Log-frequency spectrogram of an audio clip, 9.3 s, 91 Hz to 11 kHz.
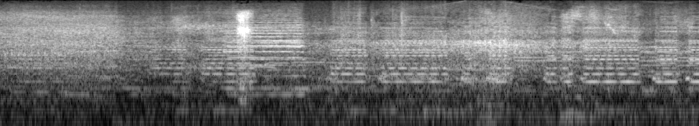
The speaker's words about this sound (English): So it's about 10 a.m. in the Arizona desert, the second day of the trucker convoy. And the trucks are leaving, and they're on their way to New Mexico. They're getting hundreds of goodbyes from supporters.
